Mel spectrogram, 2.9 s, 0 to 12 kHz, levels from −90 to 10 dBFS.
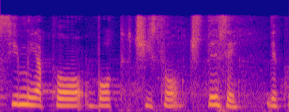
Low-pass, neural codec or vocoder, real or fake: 7.2 kHz; codec, 16 kHz, 1.1 kbps, Voila-Tokenizer; fake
